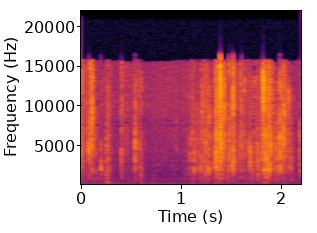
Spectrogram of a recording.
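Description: Clear plastic bag full of silver coins crinkling as it is squeezed and turned in the hand, a few faint crackles at first, then busier crinkling in the second half.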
